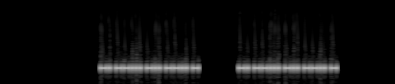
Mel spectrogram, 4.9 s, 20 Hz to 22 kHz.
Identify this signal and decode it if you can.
Morse code, heard as a keyed tone, about 50 wpm, 700 Hz. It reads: N7DZT N7DZT
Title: USA Call Signs - 5 Characters - Repeated 2x - 50wpm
